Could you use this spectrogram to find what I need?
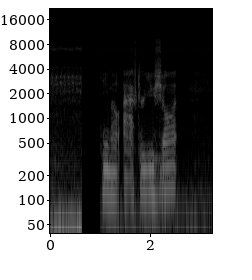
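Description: A second man speaks with animation, close by.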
